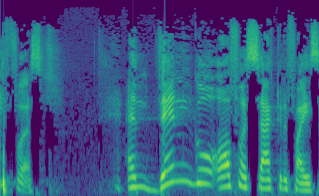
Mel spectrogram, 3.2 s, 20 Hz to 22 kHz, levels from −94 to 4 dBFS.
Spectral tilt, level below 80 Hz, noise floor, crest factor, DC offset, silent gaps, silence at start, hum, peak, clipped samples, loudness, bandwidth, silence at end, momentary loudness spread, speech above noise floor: -3 dB/octave; -50 dBFS; -46 dBFS; 18 dB; under 0.1%; none; 0 s; none; 0 dBFS; under 0.1%; -16 LUFS; 18 kHz; 0 s; 14 LU; 29 dB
